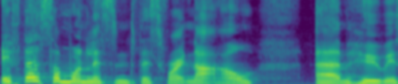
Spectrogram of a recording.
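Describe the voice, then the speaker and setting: In a very clean recording against a silent background, a woman talks at a moderate pace. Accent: British. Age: 20s. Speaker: podcast host. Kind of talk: casual interview chat.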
